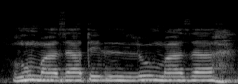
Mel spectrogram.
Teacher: جب وقف کریں گے تو آخر میں ہا کی آواز آئی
